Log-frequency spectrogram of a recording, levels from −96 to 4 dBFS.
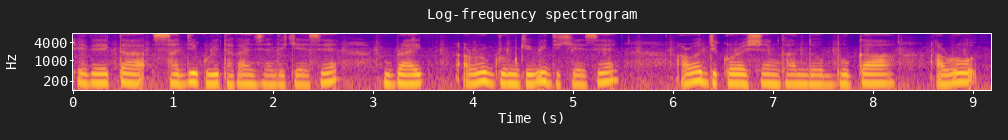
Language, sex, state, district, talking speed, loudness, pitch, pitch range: Nagamese, female, Nagaland, Dimapur, 135 wpm, -15 LUFS, 175 Hz, 165-185 Hz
